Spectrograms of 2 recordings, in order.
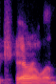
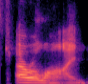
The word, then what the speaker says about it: Caroline: caroline i think he i keep saying carolyn but it's caroline so i'm sorry pete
